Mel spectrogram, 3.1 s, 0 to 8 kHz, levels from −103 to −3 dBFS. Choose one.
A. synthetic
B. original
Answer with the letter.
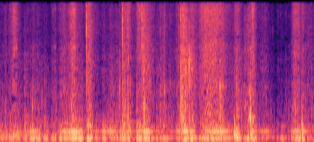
B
